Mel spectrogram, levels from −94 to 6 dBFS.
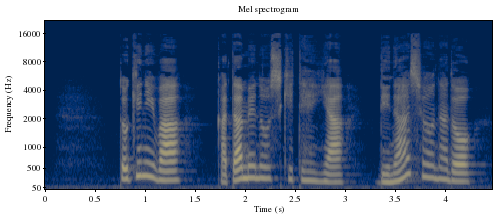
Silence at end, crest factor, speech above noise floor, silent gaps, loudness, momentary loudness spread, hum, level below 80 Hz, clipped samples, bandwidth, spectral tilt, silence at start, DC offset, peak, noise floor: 0.2 s; 20 dB; 36 dB; none; -34 LUFS; 12 LU; none; -72 dBFS; under 0.1%; 16 kHz; -3.5 dB/octave; 0.75 s; under 0.1%; -14 dBFS; -69 dBFS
